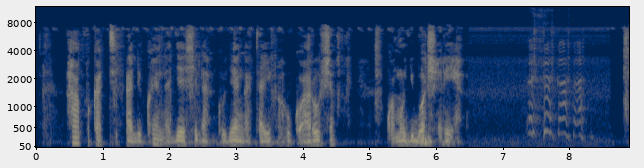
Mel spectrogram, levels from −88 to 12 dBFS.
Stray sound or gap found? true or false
true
